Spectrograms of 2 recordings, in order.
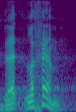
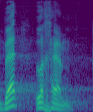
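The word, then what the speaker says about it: bet lechem (בית לחם): Now, the second word you might learn from Dr. Monson is pronounced lechem, lechem. And so if you put the two together, it's bet lechem. And I thought we should practice that today. So let's practice saying bet lechem, bet lechem, bet lechem.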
